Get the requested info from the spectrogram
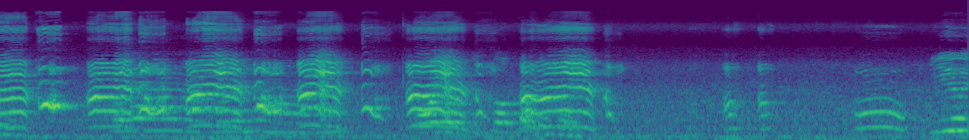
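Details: Baby crying: repeated high-pitched wailing cries with pauses for breath, and softer whimpers toward the end.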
